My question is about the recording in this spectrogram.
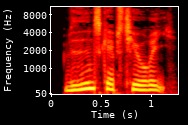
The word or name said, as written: VIDENSKABSTEORI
